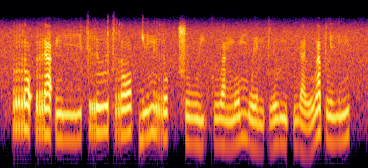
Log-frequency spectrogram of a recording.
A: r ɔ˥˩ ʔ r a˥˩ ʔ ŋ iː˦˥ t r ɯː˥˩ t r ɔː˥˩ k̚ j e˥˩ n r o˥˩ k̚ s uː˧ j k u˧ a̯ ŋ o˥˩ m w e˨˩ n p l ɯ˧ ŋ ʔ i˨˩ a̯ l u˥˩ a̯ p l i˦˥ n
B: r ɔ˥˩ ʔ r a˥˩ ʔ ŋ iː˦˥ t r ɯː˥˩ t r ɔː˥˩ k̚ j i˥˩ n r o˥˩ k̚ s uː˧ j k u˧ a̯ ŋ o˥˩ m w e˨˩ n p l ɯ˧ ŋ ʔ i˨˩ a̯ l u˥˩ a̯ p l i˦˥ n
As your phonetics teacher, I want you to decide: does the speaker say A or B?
B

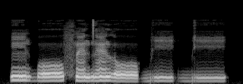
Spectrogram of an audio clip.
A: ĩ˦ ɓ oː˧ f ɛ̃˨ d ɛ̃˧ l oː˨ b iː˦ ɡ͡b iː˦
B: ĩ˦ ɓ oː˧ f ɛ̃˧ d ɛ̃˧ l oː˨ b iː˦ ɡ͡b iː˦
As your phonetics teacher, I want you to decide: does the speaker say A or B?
B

